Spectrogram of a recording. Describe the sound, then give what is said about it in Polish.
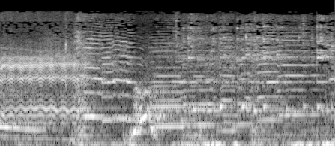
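Sheep bleating in the mountains, giving a few wavering, nasal, tonal cries over a steady background. “Tylko ja, góry i owce.”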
